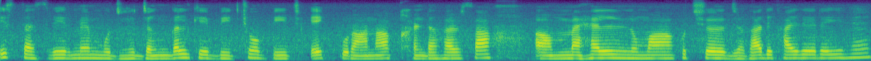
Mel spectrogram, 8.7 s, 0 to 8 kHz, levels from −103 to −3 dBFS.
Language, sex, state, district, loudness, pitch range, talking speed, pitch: Hindi, male, Bihar, Jahanabad, -17 LUFS, 150-170 Hz, 125 wpm, 155 Hz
